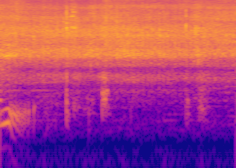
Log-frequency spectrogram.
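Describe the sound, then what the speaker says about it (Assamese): Chopped tomatoes hitting a hot pan for egg curry, a steady bright sizzle and frying hiss with a few soft stirring scrapes, close and continuous. "ইয়াত বিলাহী এড কৰি দিয়া হ'ল"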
